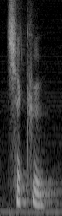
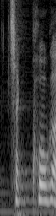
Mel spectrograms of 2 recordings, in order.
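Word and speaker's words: Czech: 종교 지도자들을 잡아 죽였고 체크 체크와 슬로바키아가 있었는데 둘이 합쳐지죠. 그래서 발음하기 좋도록 가운데 오를 집어넣습니다. 발음하기 좋토록 그래서 체코 슬로바키아가 됐습니다. 이제 다시 체크와 슬로바키아가 나눠졌습니다. 그러므로 체코가 아니라 체크라는 말이 옳습니다.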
